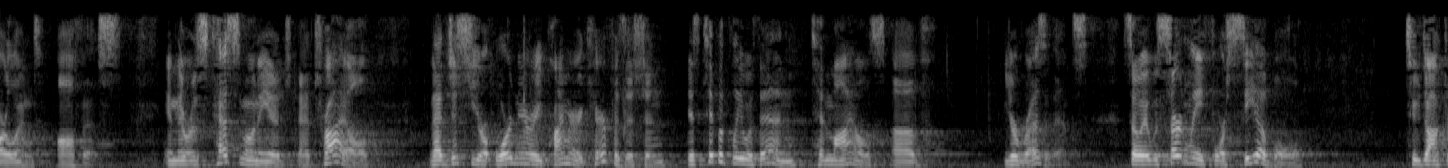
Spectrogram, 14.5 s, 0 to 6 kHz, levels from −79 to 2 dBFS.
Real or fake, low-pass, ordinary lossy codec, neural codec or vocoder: real; 5.4 kHz; MP3, 32 kbps; none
